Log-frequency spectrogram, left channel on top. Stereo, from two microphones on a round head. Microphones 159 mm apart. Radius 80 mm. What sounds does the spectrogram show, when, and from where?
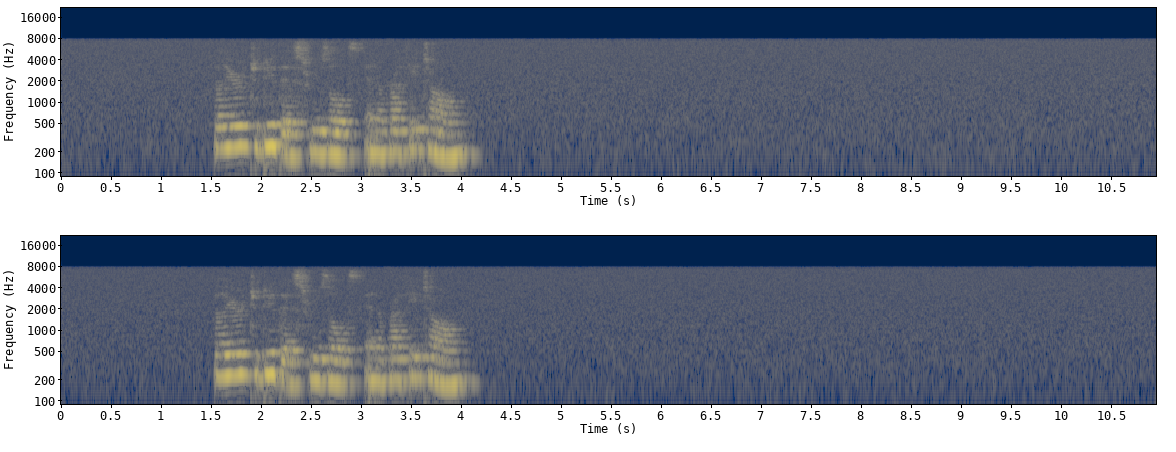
1.5 s a woman speaking: 20° right (ahead or behind), 7 m; by 4.1 s 10° right (ahead or behind), 5.5 m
